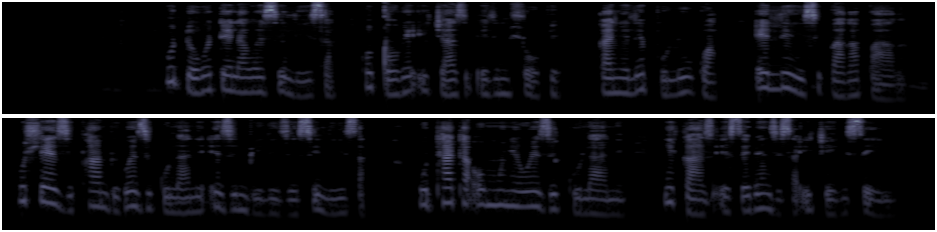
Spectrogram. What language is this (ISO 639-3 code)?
nde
